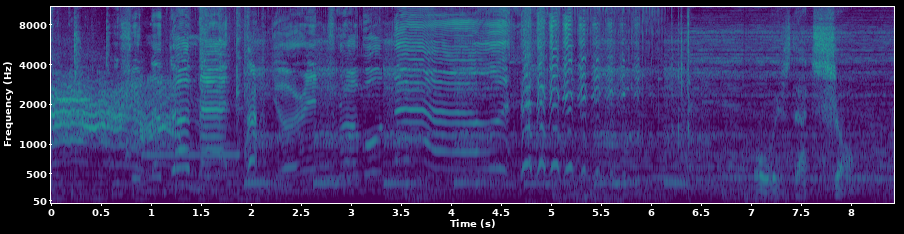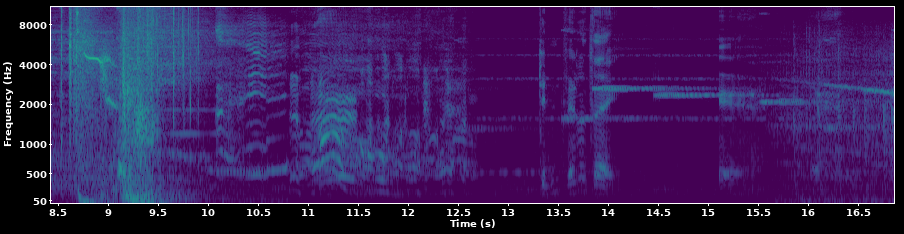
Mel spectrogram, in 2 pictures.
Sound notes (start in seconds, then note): 10.8 laughter; 12.1 squeaky voice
